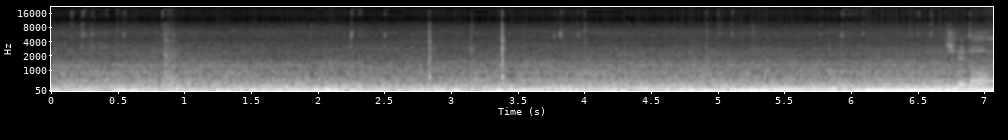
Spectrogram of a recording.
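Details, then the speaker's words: 2005 Jeep Grand Cherokee Laredo after replacing the bad idler pulley and belt tensioner, driving as revs build: steady low engine and road rumble with no high-pitched squeal that used to appear at higher rpm; normal belt drive. "You don't hear no squeaking, high pitch squeaking anymore. Even when I drive it and let the RPMs build."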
